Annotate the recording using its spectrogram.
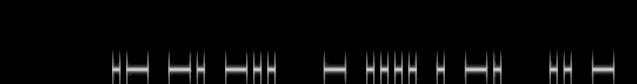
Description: Morse code, heard as a keyed tone, about 17 wpm, 700 Hz. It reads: AND THEN IT
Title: Sentences from Top 1200 Words 17wpm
